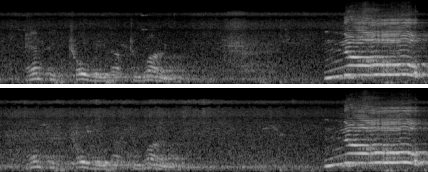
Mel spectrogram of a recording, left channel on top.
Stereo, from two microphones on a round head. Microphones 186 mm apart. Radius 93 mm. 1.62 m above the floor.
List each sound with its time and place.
0.2 s a man speaking: 50° left (ahead or behind), 3.5 m
3.2 s a shout: 10° left (ahead or behind), 3.5 m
